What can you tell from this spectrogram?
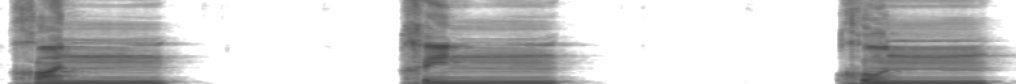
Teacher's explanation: چونکہ یہ پر پڑھے جانے والے حروف میں سے ہے خا، تو اس لیے آواز کو پر رکھا جائے گا۔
